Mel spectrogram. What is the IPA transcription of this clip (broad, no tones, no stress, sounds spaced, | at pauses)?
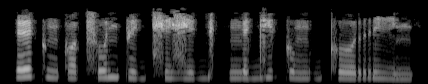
ɛ k ʊ ŋ k ɔ t͡sʰ o nʲ p e ɡ t͡ɕʰ e ʑ e ɡ | ŋ ɛ dʲ e k o m ʊ ɡ kʰ o r i nʲ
